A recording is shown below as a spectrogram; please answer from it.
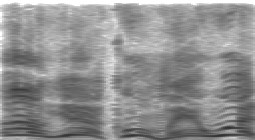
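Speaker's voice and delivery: rough, creaky, very high newsboy voice. Retelling how he answered when offered something to listen to in quarantine, in a paper boy voice. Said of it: "I'm a paper boy".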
